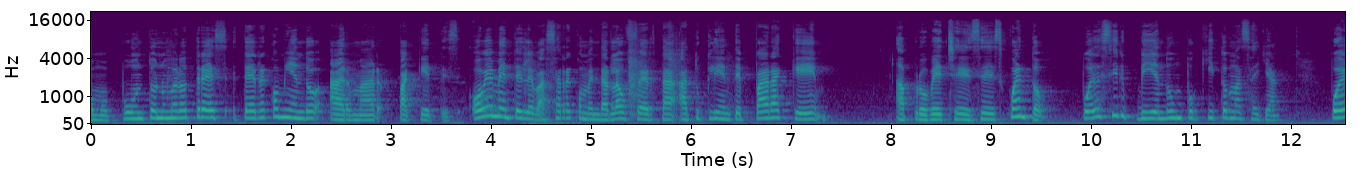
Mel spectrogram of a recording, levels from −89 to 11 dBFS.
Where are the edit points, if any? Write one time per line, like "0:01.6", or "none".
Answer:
0:03.7
0:09.8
